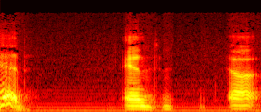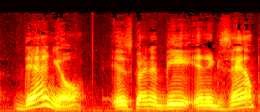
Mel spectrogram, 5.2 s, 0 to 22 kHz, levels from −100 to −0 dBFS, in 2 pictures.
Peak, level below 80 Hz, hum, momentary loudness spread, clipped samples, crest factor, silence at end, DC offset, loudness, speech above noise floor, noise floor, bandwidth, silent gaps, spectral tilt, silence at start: -4 dBFS; -50 dBFS; 60 Hz at -50 dBFS; 11 LU; under 0.1%; 18 dB; 0.05 s; under 0.1%; -21 LUFS; 31 dB; -51 dBFS; 13 kHz; none; -5.5 dB/octave; 0 s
